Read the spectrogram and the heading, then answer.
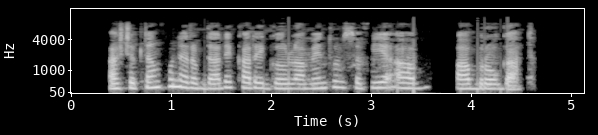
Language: Romanian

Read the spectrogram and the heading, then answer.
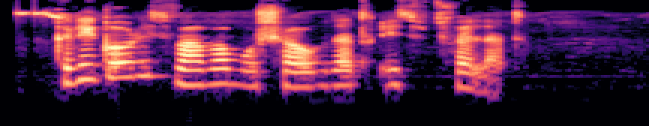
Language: Georgian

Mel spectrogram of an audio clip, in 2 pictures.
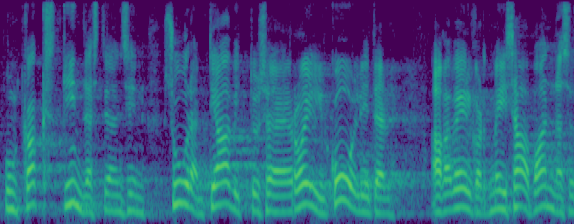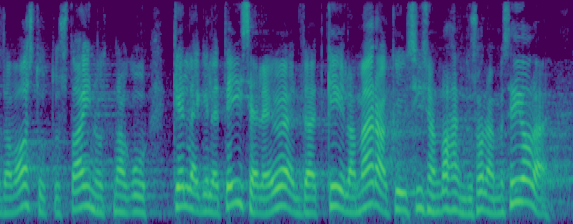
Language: Estonian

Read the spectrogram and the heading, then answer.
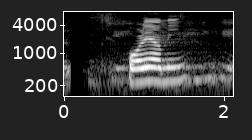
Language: Bangla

